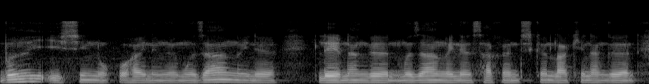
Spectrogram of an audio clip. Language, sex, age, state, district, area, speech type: Bodo, male, 30-45, Assam, Chirang, rural, spontaneous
